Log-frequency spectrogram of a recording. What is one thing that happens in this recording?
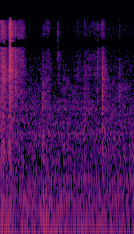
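Keys click lightly on a keyboard.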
